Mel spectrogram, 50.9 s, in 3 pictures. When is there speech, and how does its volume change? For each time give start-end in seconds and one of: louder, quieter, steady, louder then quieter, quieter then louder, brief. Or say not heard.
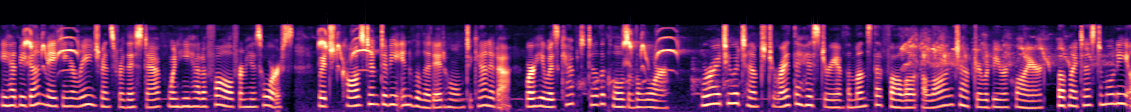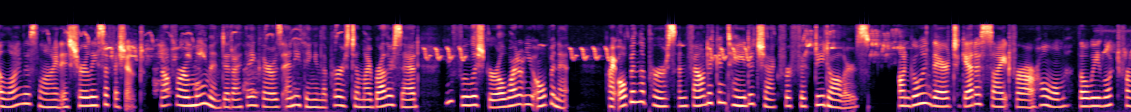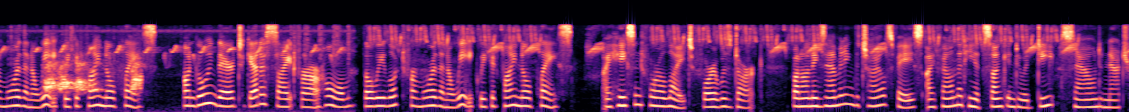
0.0-25.5 steady
26.1-50.8 steady.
